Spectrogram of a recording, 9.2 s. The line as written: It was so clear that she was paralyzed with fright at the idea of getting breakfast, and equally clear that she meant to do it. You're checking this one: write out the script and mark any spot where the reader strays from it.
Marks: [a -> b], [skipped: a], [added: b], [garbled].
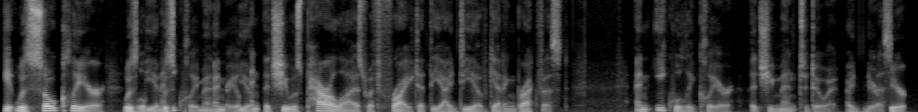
It was so clear [garbled] that she was paralyzed with fright at the idea of getting breakfast, and equally clear that she meant to do it. [garbled]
